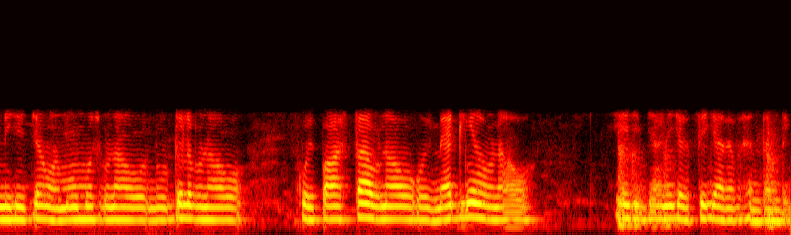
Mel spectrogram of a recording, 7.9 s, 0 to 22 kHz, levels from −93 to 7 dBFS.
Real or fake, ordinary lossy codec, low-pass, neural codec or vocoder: fake; Opus, 24 kbps; 3.6 kHz; autoencoder, 48 kHz, 128 numbers a frame, DAC-VAE, trained on Japanese speech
